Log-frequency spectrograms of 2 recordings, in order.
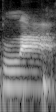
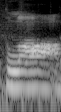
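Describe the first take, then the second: First: The word is said with a local Waterford pronunciation. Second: The word is said with a fancy pronunciation. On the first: This is how locals say it. The speaker calls it right. "that's not how they say it in Waterford, Kevin. They say blah" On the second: Someone else says it this way. The speaker calls it wrong. "Kevin pronounces it kind of fancy. He says blah"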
